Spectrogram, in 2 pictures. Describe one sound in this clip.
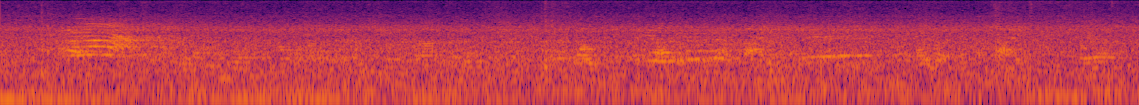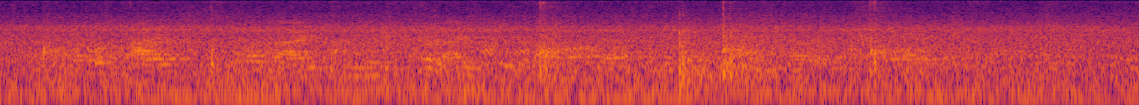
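Men call out to each other in the distance.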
